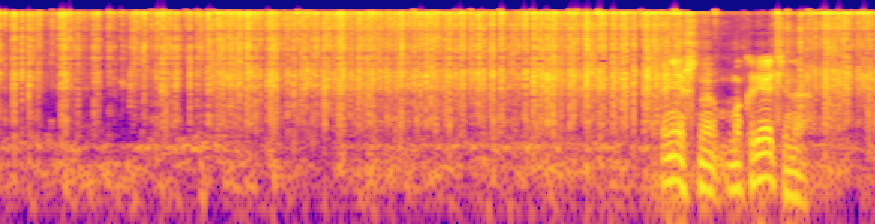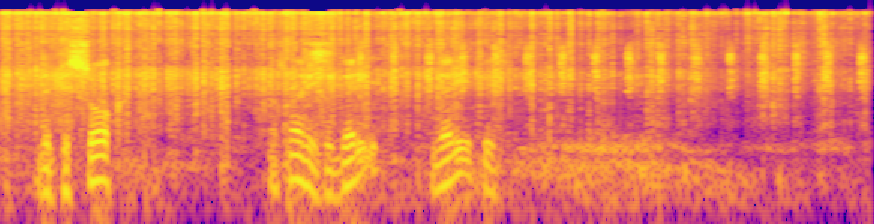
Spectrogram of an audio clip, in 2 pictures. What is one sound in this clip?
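A lighter flame hisses softly and steadily.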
